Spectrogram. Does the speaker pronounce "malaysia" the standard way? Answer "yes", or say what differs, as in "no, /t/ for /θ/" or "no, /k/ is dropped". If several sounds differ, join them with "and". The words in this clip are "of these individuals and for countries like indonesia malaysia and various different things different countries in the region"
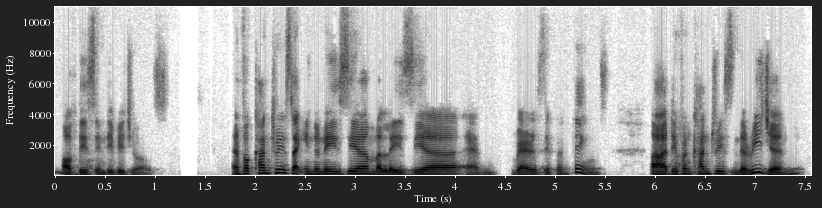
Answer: no, /z/ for /ʒ/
